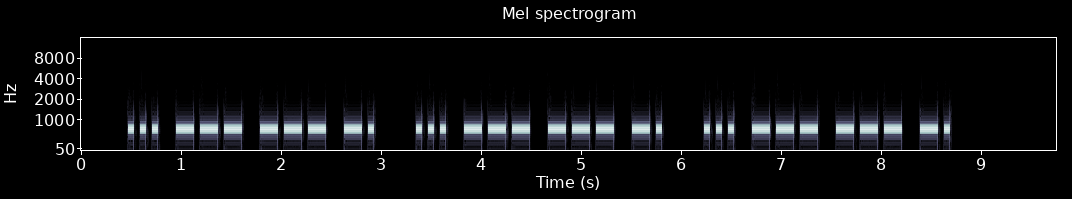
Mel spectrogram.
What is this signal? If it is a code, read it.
Morse code, heard as a keyed tone, about 20 wpm, 700 Hz. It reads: SOON SOON SOON
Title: Top 500 Words Repeated 20wpm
